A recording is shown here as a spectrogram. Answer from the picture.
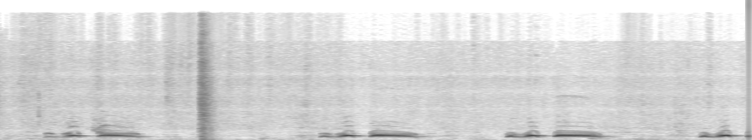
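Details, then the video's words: Spotted dove used as a lure bird for trapping, giving a loud, steady coo phrase: two short rising notes then a long, drawn-out hooting coo, repeated about every two and a half seconds, with a sharp knock heard once. "Chim cu gáy , tiếng chim cu gáy mồi chuẩn cực hay kích bổi"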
